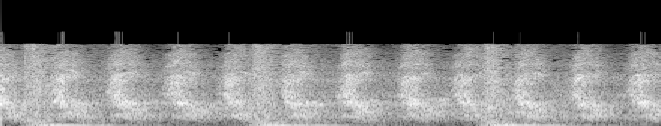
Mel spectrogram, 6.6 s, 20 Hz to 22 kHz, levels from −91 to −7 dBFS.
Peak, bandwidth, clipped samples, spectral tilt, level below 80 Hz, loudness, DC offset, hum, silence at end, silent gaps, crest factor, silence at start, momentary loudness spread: 0 dBFS; 8 kHz; under 0.1%; -6 dB/octave; -26 dBFS; -12 LUFS; under 0.1%; none; 0 s; none; 12 dB; 0 s; 4 LU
